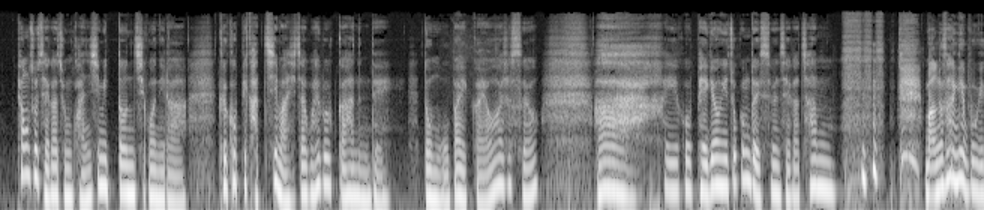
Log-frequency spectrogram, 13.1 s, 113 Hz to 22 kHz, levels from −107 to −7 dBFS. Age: 20-39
